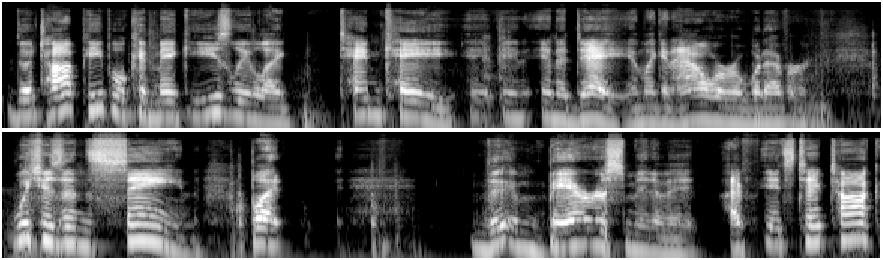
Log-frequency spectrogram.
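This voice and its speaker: A young adult livestreamer chatting casually with viewers, rambling through many restarts and small laughs in a low-key, homebody way. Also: fairly bright tone, a little hiss or hum.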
